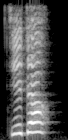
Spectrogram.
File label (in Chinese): 攻击, BattleCry; 莉莉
